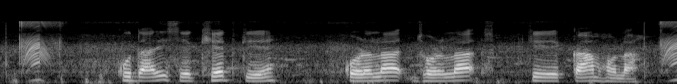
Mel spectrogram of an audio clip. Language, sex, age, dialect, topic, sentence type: Bhojpuri, male, 18-24, Northern, agriculture, statement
